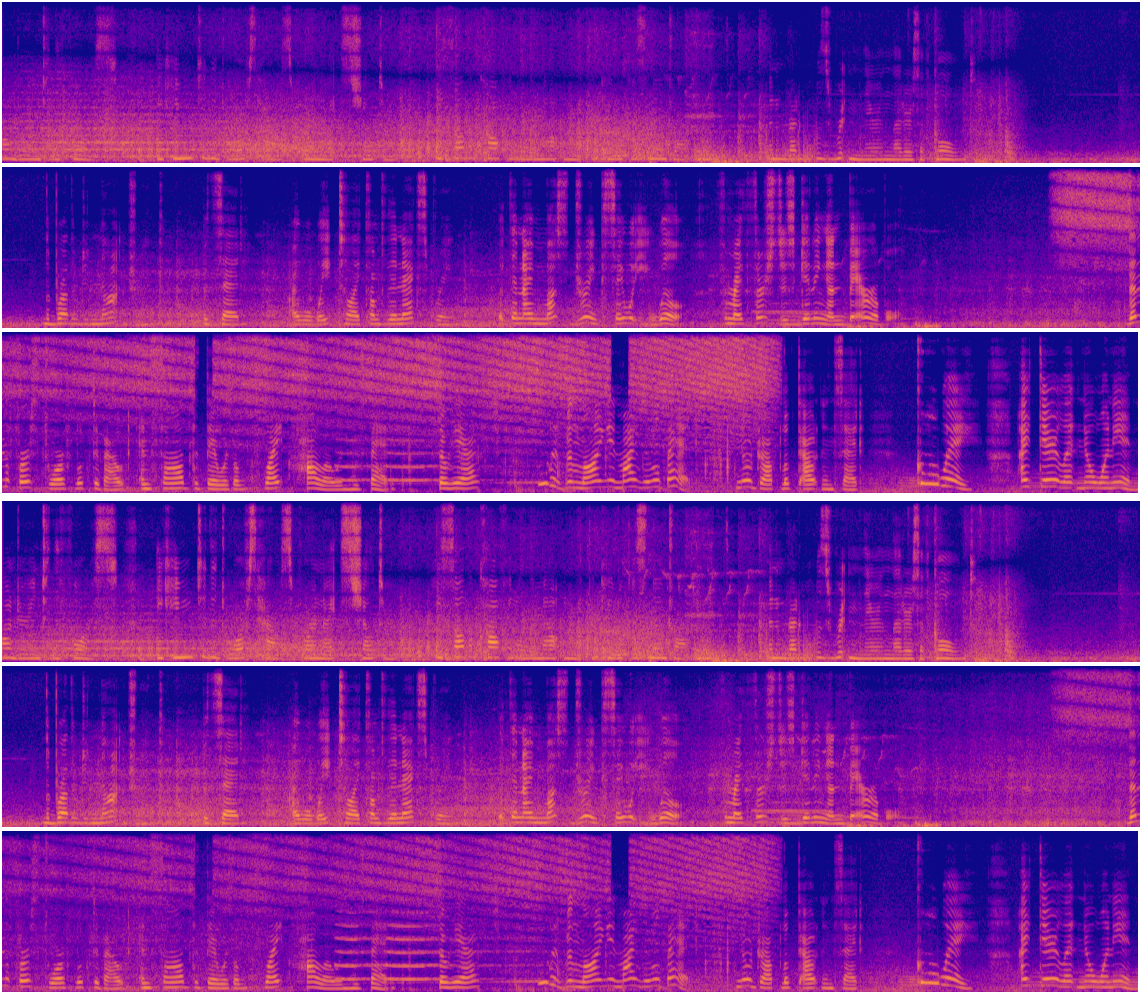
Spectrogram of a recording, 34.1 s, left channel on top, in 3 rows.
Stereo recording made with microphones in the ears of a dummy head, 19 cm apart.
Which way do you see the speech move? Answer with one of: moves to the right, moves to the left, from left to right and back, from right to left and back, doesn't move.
moves to the left.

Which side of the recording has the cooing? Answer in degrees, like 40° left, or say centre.
70° right.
